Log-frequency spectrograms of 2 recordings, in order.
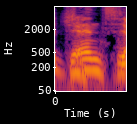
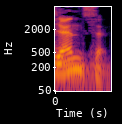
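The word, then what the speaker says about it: Janssen: Pronounce her name, though, is it? – Famke Johnson. – Famke Jensen. – Jensen. There you go. – Jansen, Jensen.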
